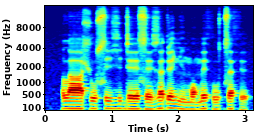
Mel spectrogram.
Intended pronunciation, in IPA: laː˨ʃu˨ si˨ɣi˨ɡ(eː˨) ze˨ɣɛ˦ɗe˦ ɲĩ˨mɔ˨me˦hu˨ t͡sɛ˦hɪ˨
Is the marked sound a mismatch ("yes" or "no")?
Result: no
